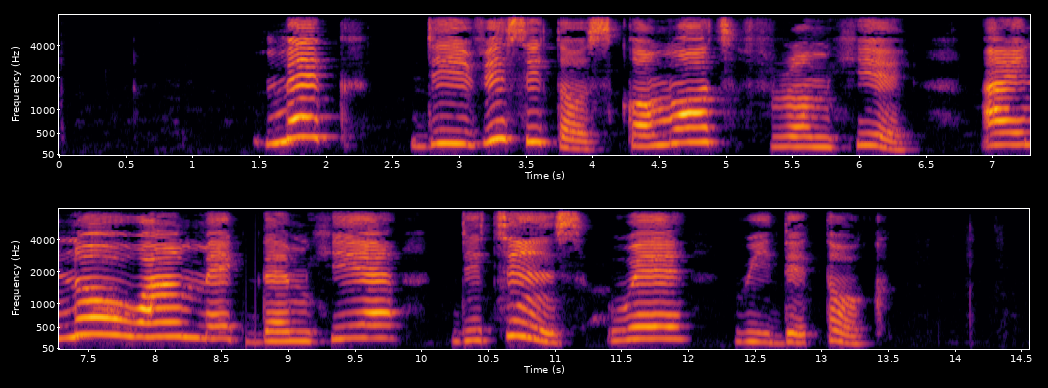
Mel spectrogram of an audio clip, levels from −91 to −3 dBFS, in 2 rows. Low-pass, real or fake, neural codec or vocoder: 7.2 kHz; real; none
